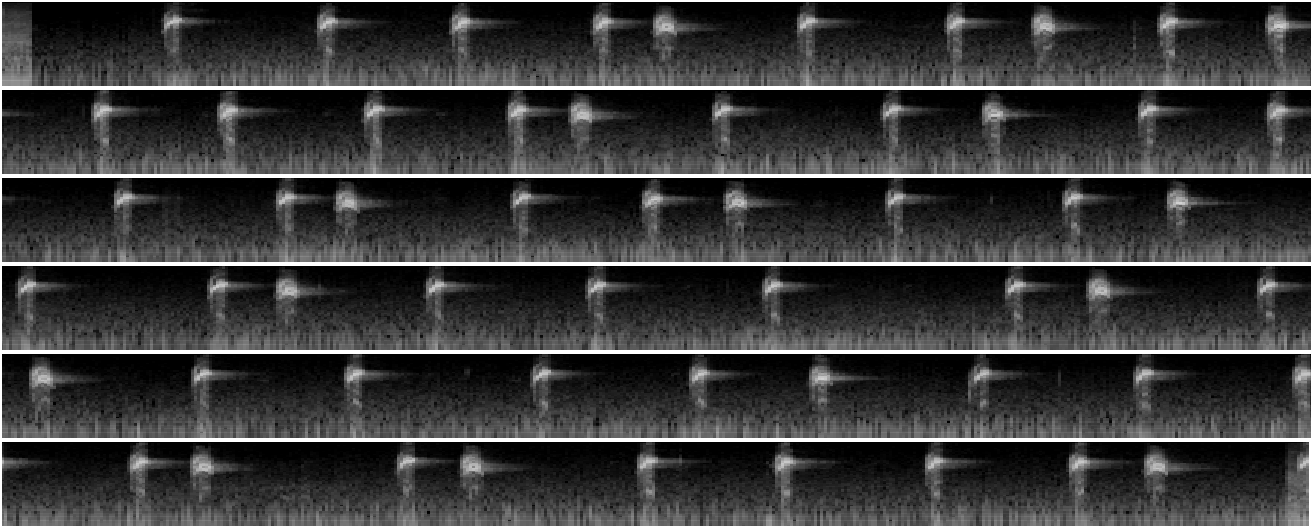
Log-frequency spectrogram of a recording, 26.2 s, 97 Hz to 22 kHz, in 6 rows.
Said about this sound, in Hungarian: A fiókák jellegzetes eleségkérő hangja 2-3 magasabb, majd a végén egy mélyebb hangból áll.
